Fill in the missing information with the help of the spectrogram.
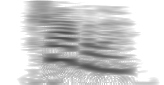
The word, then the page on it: traveler: ‘trævələr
